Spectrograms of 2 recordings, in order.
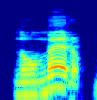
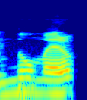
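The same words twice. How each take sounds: First: The stress is on the middle syllable. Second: The stress is on the first syllable. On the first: The speaker calls it right. "que la sílaba más fuerte esté en la M" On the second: The speaker calls it wrong. "número tiene tilde en la U"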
